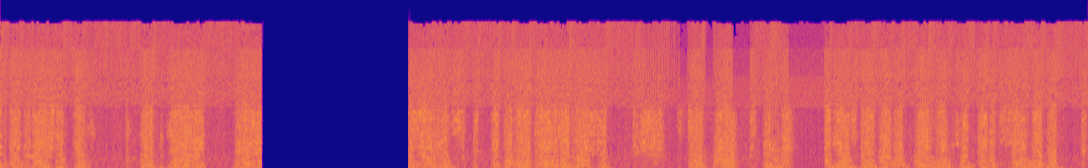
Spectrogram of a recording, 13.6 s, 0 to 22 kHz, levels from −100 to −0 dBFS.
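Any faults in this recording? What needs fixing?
An audio dropout to silence runs from 3.27 to 5.10 s, removing about 1.8 s of speech. The input was likely lost, through a disconnected device, failed link or mute, while writing continued. The waveform shows a flat line and the spectrogram a completely blank column with no room tone. Securing connections and monitoring input levels during recording would prevent it.

Repeated stalls (stutter) fill 8.05 to 8.93 s. In 16 separate gaps, none longer than 100 ms, the receiver's buffer ran dry and it stretched the last sound, filling 340 ms in total, about 39% of that span. Nothing is lost, but the speech drags. On a spectrogram this appears as repeated short horizontal smears, and the waveform shows repeated cycles. A larger or adaptive jitter buffer and a steadier network path would prevent it.

A call audio freeze occurs at 9.15 to 9.39 s (220 ms) and again at 9.85 to 10.32 s (450 ms). 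Packets were likely held up in transit, so the last sound was extended as a buzz or hiss until the stream resumed, adding delay without losing anything. Spectrograms show flat, frozen frequency bands, and the waveform shows a repeating pattern. Reducing network congestion or prioritising voice traffic would prevent it.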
